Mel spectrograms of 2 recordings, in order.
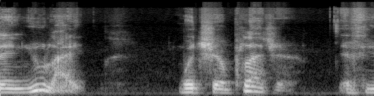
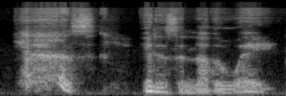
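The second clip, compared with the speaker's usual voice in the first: whispered, much softer; hushed whisper; 10 dB quieter than usual. Acted. Spirit whispers the secret to seekers. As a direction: breathe it out as a secret.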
